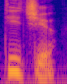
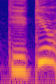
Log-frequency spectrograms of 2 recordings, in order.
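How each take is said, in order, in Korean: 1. 두 단어가 하나의 부드러운 소리로 붙어요. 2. 두 단어를 따로, 또렷하게 발음해요. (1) "발음이 부드러워지죠" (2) "did you 하지 않고"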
